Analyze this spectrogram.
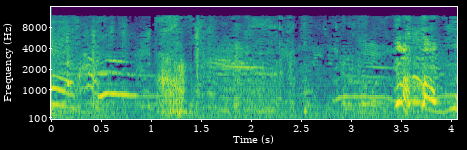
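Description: A cat yowls loudly.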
